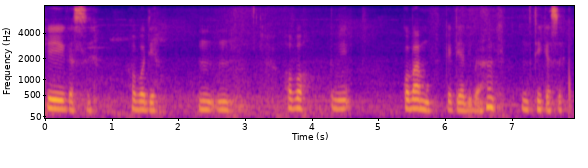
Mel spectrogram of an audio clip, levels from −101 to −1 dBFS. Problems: none marked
